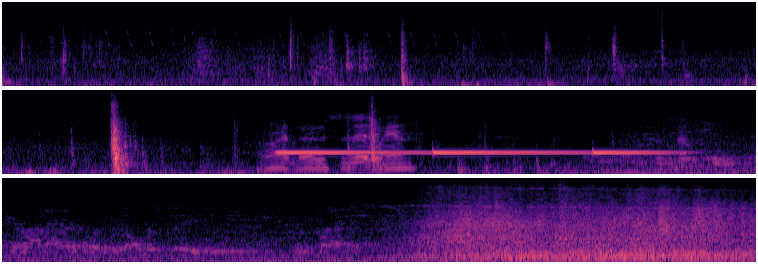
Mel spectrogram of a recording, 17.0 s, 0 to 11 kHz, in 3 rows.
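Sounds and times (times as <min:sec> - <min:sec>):
people talking: 0:07.6 - 0:14.1
plain electronic tone: 0:07.7 - 0:10.8
airplane roar at an international airport: 0:10.0 - 0:16.9.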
